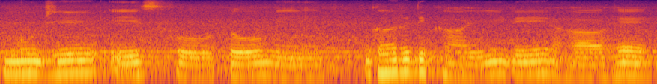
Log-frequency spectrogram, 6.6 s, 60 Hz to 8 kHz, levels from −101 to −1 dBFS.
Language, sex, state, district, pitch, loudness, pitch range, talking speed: Hindi, female, Madhya Pradesh, Umaria, 105 Hz, -16 LUFS, 100-115 Hz, 80 wpm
